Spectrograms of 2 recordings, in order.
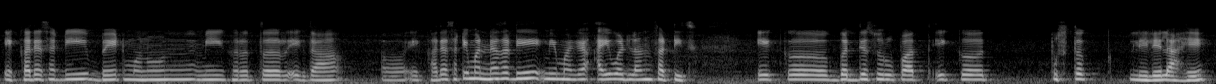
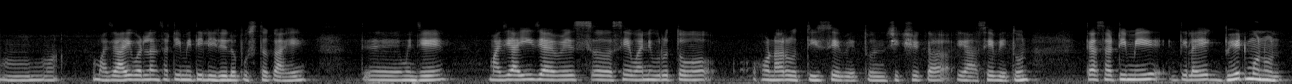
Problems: constant background noise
